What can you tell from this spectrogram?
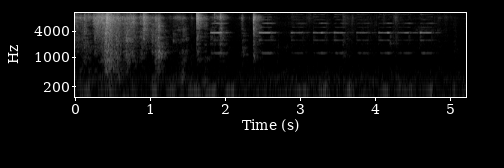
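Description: Faint electronic beeping: a fast run of short, high beeps, about five a second, starting about two seconds in. Before it come soft handling noises from hands working pizza dough on a metal pan.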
